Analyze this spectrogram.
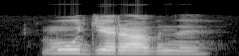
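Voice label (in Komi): "мудеравны", Komi, female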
